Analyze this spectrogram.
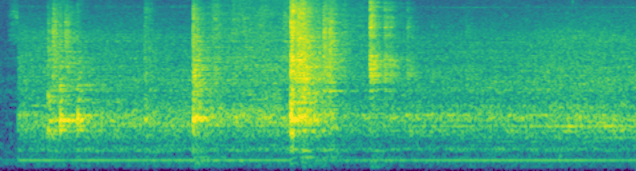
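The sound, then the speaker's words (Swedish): A cake being put into the oven: a few soft clunks and knocks over a steady low hum. “Nu ska den ju in i ugnen.”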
